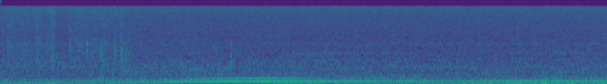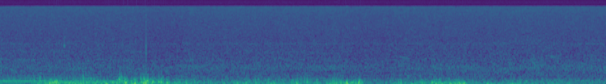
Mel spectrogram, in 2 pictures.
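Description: A distant engine hums steadily at one low pitch for several seconds, then gives way to irregular low rumbles.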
